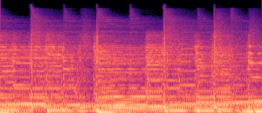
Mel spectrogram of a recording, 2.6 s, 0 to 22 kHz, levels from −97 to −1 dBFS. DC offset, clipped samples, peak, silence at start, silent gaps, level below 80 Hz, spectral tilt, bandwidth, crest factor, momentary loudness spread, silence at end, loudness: under 0.1%; under 0.1%; -2 dBFS; 0 s; none; -22 dBFS; -6 dB/octave; 15.5 kHz; 12 dB; 1 LU; 0 s; -14 LUFS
